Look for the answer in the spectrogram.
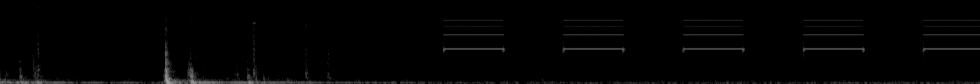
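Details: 2019 Toyota Tacoma TRD Pro with a Brake Override Malfunction error, start button held for 20 seconds; after door and handling clatter a high warning chime beeps five times about every 1.4 seconds, cause suspected but not confirmed.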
